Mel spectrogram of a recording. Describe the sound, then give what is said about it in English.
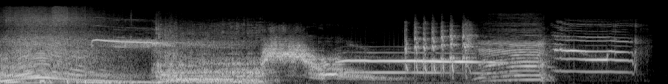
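A voice imitates a motorcycle engine as a radio sound effect, revving in whiny, rising and falling pitch sweeps that sound almost cat-like, loud for about six seconds before cutting off. “It's a primal, wild freedom, a feeling that would be impossible to recreate on the radio. Until now. Hit it, sound effects guy!”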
